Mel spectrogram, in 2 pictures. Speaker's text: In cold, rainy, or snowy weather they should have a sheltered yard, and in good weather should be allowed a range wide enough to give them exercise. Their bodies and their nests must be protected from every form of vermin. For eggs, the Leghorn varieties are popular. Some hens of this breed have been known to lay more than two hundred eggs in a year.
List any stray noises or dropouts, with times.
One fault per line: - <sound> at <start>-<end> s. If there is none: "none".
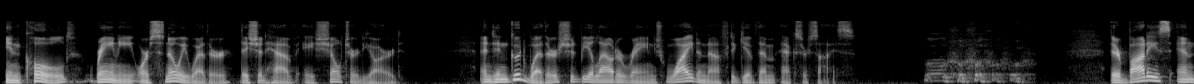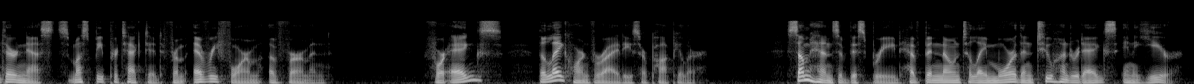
- laugh at 9.2-10.4 s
